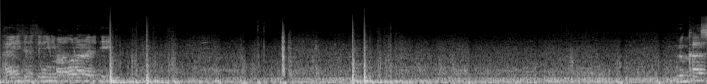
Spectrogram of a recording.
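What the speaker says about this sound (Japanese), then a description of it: "線香花火のような暗いオレンジ色の花火、わび" Traditional dark orange 'wabi' fireworks at the Omagari fireworks festival in Japan burst in several sharp, loud cracks and booms, spaced irregularly over a steady rumble of wind on the microphone.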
